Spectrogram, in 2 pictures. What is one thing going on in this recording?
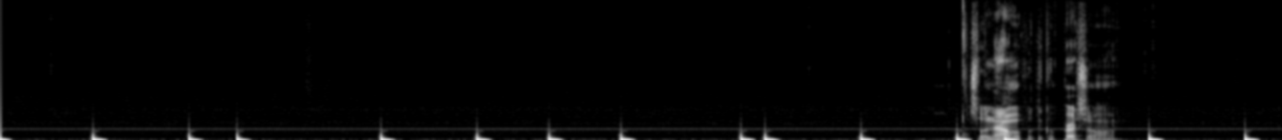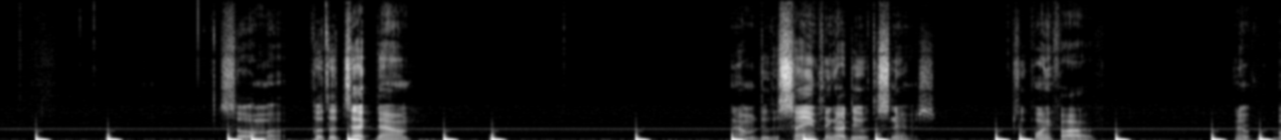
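A deep electronic kick drum thumps in a steady beat.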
